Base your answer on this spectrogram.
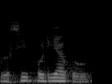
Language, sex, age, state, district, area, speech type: Odia, male, 60+, Odisha, Mayurbhanj, rural, spontaneous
